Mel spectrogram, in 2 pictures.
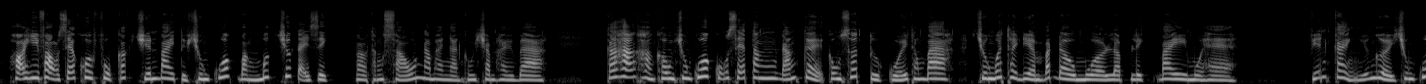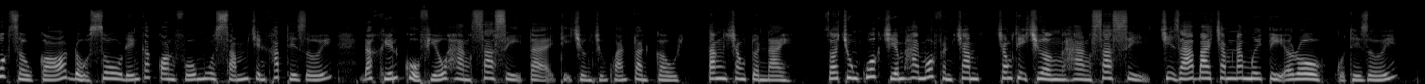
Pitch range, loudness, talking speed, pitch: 220-280 Hz, -30 LUFS, 225 wpm, 250 Hz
